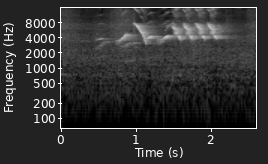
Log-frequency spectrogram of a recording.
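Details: During a dispute between yellow-bellied seedeaters, one bird gives a high, bright phrase that opens with slurred notes and then runs into a quick string of sharp, repeated twittering elements, over a light background hiss.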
